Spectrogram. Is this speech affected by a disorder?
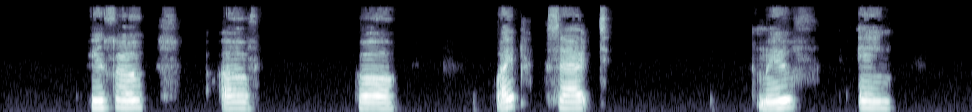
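Yes: Down syndrome.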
